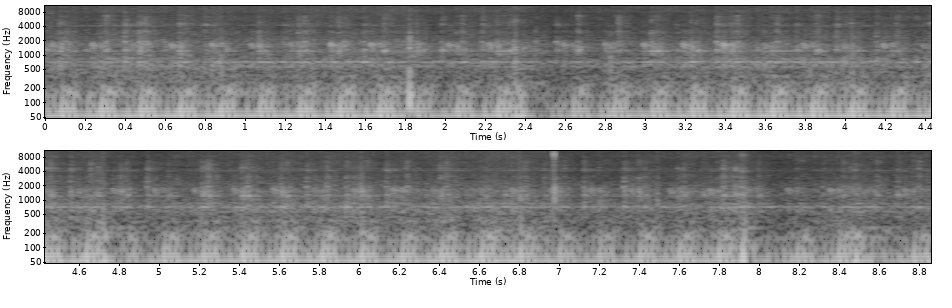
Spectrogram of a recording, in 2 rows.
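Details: Mercedes OM603 diesel, cold start: lumpy idle with irregular heavy thumps around a hundred a minute, cylinders missing; smoke drops only with injector lines 2 and 6 cracked, glow plugs tested fine, still rough warm; cause unconfirmed.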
